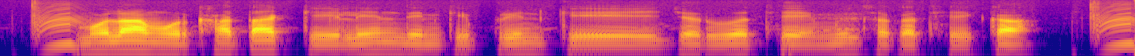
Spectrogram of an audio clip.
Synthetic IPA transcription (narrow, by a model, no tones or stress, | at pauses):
moːlamuɾkʰaːt̪akelend̪ɪnkepɾɪ̃ɳʈked͡ʒəɾuːɾət̪ɦemɪlsəkət̪ɦekaː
